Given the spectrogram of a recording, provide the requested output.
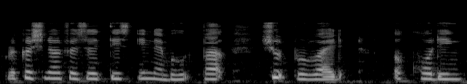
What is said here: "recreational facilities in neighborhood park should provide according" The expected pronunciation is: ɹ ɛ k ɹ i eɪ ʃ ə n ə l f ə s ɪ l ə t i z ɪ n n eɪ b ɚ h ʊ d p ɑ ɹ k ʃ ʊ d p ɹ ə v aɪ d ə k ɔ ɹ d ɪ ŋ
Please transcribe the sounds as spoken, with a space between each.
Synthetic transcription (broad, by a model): ɹ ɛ k ɹ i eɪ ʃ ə n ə l f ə s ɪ l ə t i s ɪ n n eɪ b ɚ h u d p ɑ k ʃ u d p ɹ ə v aɪ d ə k ɔ d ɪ ŋ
